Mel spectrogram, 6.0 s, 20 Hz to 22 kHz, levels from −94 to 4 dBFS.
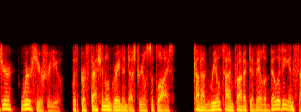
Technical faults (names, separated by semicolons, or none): Opus voice compression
